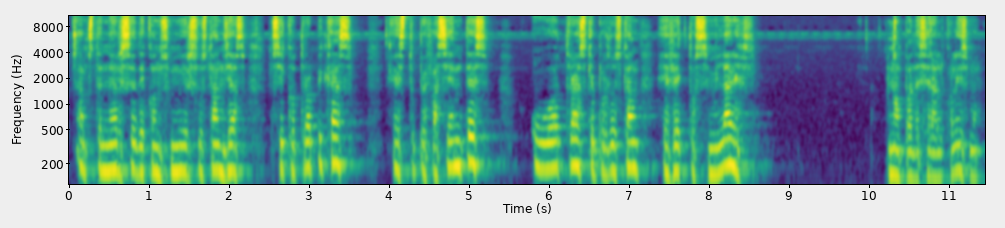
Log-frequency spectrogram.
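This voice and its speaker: A man reading aloud a summary of a law in a formal, steady, list-like way. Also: on the high side, measured pace, long pauses, slightly rough. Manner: steady, even, list-like delivery. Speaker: reader of a legal summary. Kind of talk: formal reading of legal text.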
